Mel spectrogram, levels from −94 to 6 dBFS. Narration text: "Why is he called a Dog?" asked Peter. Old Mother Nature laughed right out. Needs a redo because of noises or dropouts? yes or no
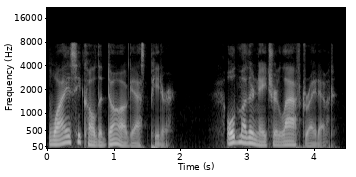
no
